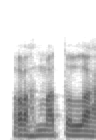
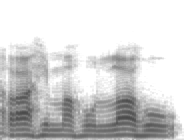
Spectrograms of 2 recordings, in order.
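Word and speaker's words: رحمه الله: muridnya Ibnu Abbas beliau Rahmatullah alaih nya berarti harusnya bacanya rahimahullahu titiknya itu keliru kalau Ya bisa saja kita baca rahmatullohi Nah itu kalau rahmatullohi semestinya ada Alaihi Mujahid mengatakan layanan tidak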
